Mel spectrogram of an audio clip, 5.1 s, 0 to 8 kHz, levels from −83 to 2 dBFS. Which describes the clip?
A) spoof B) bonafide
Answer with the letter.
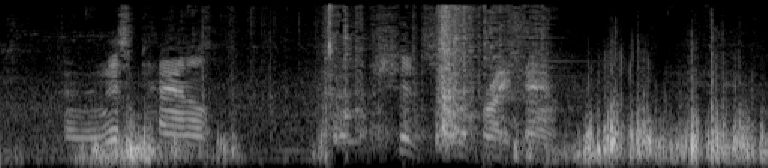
B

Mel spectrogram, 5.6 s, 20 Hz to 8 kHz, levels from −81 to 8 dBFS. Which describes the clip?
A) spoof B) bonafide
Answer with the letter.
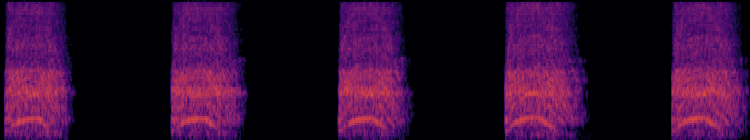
B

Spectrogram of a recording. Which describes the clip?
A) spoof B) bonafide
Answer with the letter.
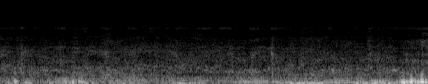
A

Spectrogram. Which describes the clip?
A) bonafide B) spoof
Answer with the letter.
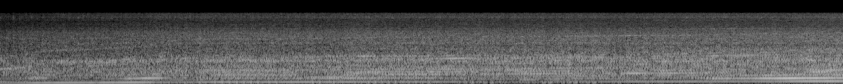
A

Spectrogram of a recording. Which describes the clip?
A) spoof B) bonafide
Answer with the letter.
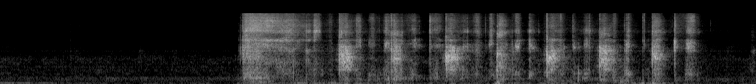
A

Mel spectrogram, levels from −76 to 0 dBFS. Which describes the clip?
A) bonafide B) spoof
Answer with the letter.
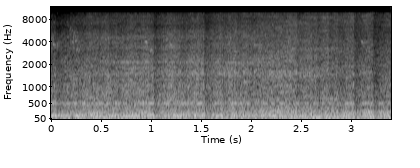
A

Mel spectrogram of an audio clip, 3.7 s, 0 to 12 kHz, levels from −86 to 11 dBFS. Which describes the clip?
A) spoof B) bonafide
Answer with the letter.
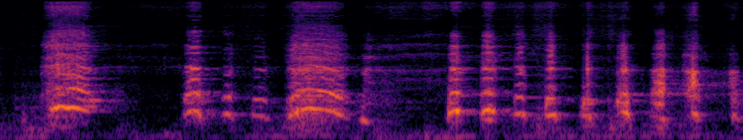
A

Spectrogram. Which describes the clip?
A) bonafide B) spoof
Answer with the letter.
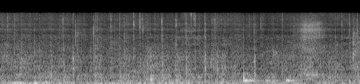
B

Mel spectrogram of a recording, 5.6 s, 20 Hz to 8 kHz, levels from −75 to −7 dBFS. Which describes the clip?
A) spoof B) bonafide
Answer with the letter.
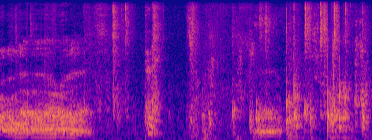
B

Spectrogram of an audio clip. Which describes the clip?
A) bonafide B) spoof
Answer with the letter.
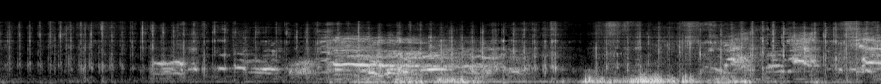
B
